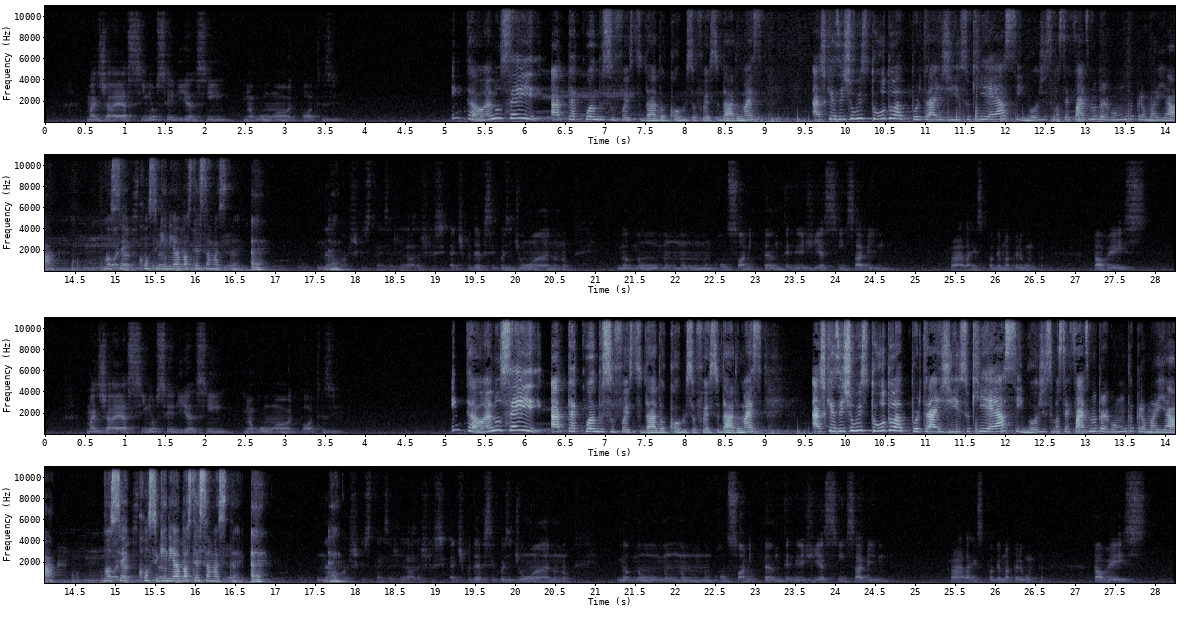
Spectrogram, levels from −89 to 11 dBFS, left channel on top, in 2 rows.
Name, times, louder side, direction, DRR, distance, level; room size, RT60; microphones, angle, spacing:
voice 1, 0.2-3.7 14.6-16.6 17.5-21.0 21.3-24.7 25.4-26.6 27.2-27.9, equal, 15° right, 2.4 m, -45 dB
sound 1, 5.1-17.6, left 1 dB, 30° left, 1.3 m, -47 dB
voice 2, 5.1-9.1 9.6-14.2 14.8-16.9 17.7-17.9, right 6 dB, 60° right, 0.6 m, -24 dB
sound 2, 7.7-7.9 8.5-16.9, left 1 dB, 85° left, 1.4 m, -43 dB
18.5 x 7.9 x 7.5 m
head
